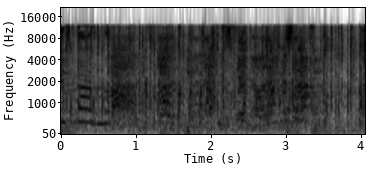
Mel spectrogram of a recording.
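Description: Music with a woman singing, while a troupe of dancers clap their gloved hands along to it.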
